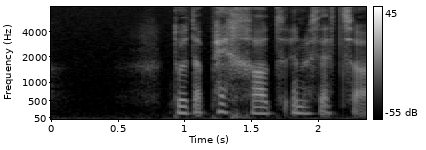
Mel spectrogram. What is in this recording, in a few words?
"pechod", Welsh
